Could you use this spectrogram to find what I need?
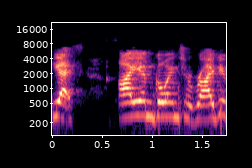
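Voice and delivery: mock-confident, put-on confident manner. Speaker contrasts ways of approaching a horse, imitating confident voice. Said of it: "confidently going up like".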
